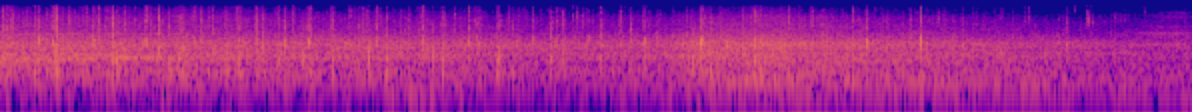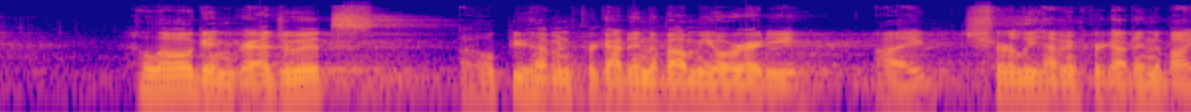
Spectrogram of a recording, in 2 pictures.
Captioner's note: applause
